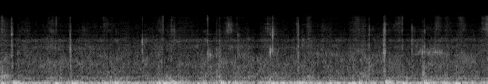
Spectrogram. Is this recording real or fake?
fake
